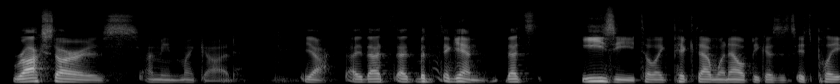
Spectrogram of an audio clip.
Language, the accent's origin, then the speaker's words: English; Canada; anyone who's gone anywhere as Canadian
